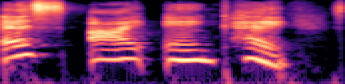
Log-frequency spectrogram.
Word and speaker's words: sink: 当然这个厨房里还有一些其他的设施，比如说我们有这个洗碗的洗碗槽，那么这个水槽还有洗碗槽我们就可以叫 sink, S-I-N-K, sink。注意啊，这里呢是 S 的发音，要发 S 的音，也就是这个舌尖呀不用伸出来，一起再来试一下 sink。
